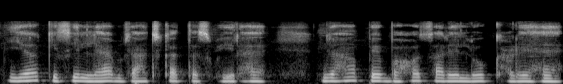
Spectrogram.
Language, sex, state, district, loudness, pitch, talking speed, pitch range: Hindi, male, Jharkhand, Palamu, -18 LUFS, 150 Hz, 150 wpm, 145-160 Hz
